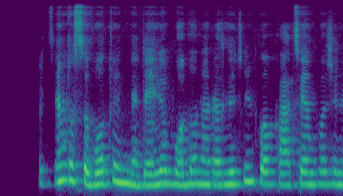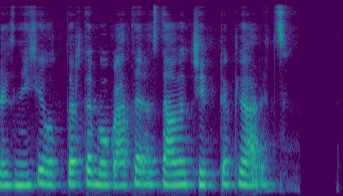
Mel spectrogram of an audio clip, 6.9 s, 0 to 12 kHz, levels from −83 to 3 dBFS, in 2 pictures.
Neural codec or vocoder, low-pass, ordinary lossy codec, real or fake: codec, 44.1 kHz, 2.6 kbps, SNAC; 10.8 kHz; MP3, 96 kbps; fake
